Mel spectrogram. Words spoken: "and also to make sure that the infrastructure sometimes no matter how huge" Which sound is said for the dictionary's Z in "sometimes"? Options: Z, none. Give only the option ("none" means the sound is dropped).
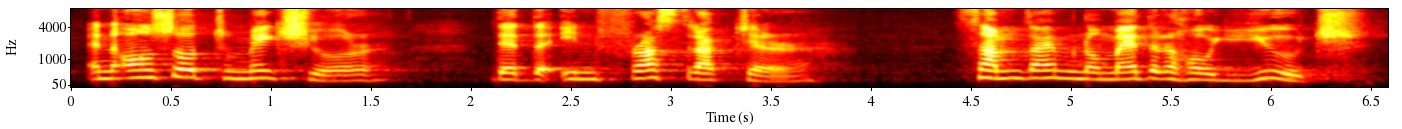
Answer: none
